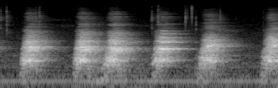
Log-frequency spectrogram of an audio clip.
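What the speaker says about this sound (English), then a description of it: "Oh my goodness, the dog." A dog barks close by in a run of six evenly spaced loud barks over a quiet background hum, with no speech.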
